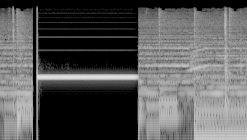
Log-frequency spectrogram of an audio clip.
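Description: Background music cut off by a loud, steady one-second beep, a single pure tone of the kind edited in as a censor bleep, after which the music picks up again.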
